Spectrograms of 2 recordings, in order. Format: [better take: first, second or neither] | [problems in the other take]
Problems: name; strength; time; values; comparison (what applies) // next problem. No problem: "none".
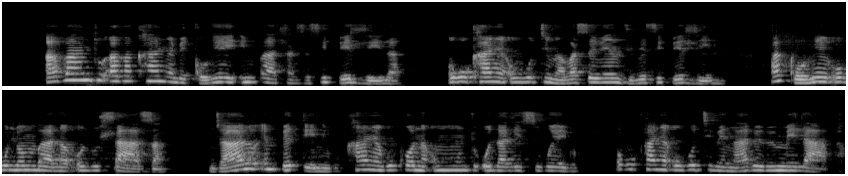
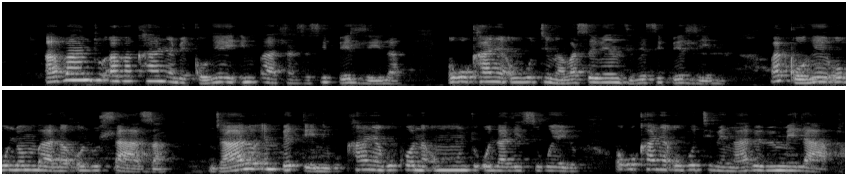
second | noise reduction (neural mask model DeepFilterNet 3)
